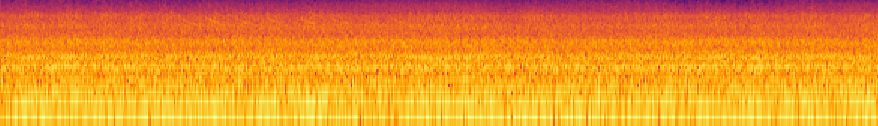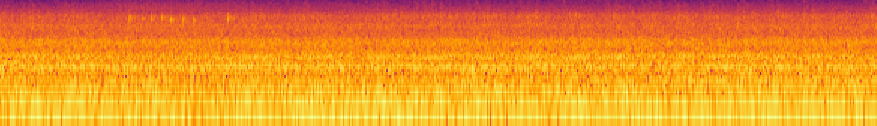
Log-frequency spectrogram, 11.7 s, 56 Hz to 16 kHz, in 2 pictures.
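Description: Tractor engine idling in Farming Simulator 25, a steady low drone that holds evenly and unbroken throughout, with no talk over it.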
